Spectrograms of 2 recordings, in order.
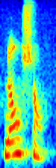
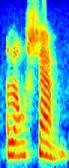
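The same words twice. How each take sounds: First: It is said the French way. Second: It is said the common local way. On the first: This is the proper pronunciation. The speaker calls it right. "Tapi penyebutannya Longchamp" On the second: This is how people usually say it. The speaker calls it wrong. "Biasanya orang nyebutnya Longchamp"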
